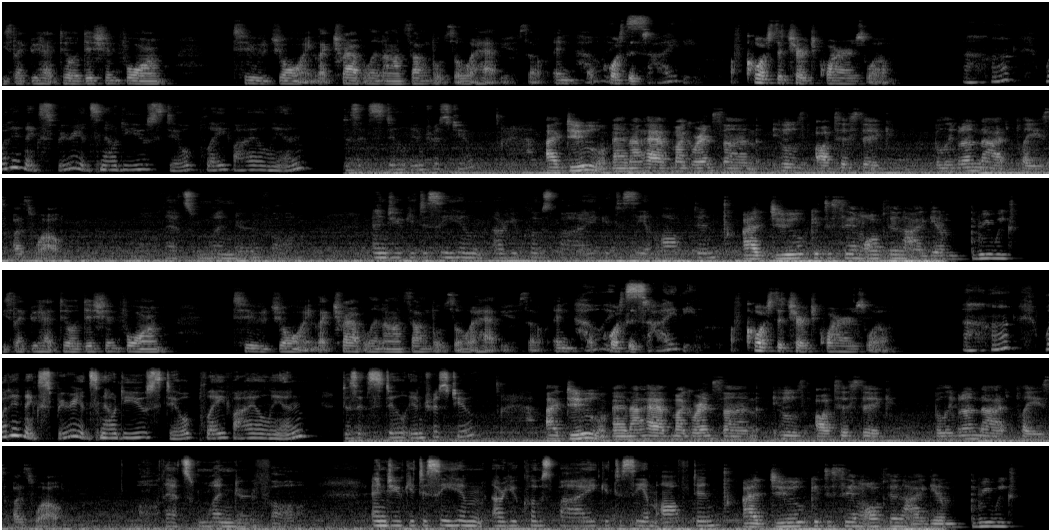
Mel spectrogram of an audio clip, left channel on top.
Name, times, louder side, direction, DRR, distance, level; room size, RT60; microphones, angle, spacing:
voice 1, 0.0-2.0 2.3-5.7 6.1-6.2 7.4-8.9 15.5-19.4 19.8-21.5 28.3-31.1, equal, ahead, 0.7 m, -35 dB
voice 2, 5.7-7.0 9.6-15.2 22.3-28.1, right 8 dB, 55° right, 0.4 m, -35 dB
sound 1, 13.9-30.3, left 1 dB, 75° left, 0.8 m, -37 dB
2.9 x 2.9 x 2.5 m
head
